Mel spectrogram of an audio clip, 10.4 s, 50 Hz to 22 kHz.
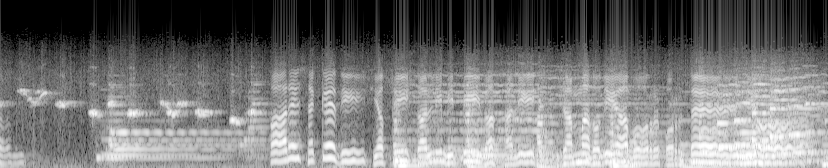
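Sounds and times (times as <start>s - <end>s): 
speech: 0.0s - 0.5s, 3.4s - 9.9s
person whistling a short melodic call signal: 0.2s - 3.4s.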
